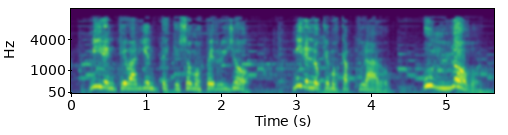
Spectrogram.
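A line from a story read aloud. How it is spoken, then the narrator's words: Little bird's joyful cry. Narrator (Spanish): el pajarito revoloteaba alegremente y gritaba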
